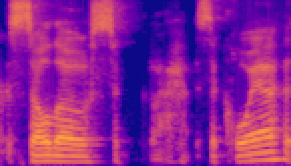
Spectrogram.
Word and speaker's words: Solo Sikoa: They also filed for a trademark, speaking of the bloodline, for Solo Sikoa. Is that how we say his name now? – Yes.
